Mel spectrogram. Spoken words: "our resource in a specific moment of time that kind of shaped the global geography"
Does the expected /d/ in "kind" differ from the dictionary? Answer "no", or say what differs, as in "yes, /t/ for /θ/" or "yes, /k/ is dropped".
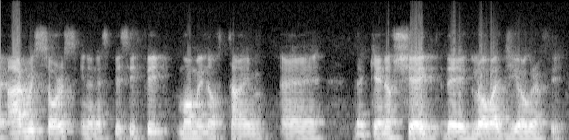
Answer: yes, /d/ is dropped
